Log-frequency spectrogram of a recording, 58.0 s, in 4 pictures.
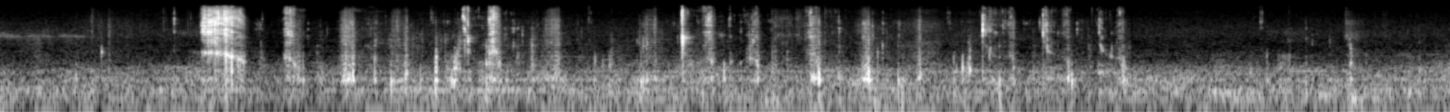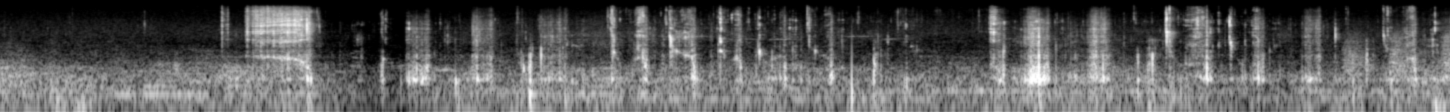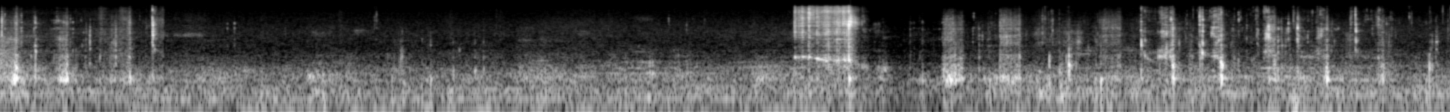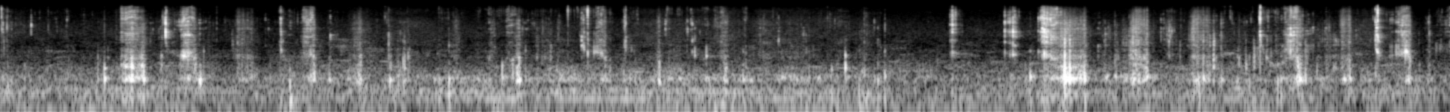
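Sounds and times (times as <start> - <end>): crunchy chewing of raw fruit: 0.8 - 11.4, 16.7 - 30.9, 36.9 - 58.0.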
